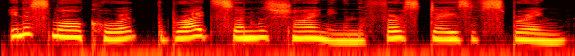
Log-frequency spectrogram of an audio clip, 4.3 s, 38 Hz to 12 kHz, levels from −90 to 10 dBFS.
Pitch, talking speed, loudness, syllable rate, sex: 235 Hz, 210 wpm, -19 LUFS, 3.9 syllables/s, female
